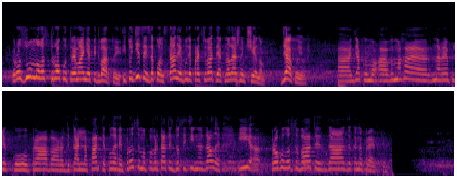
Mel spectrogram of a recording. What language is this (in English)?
Ukrainian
